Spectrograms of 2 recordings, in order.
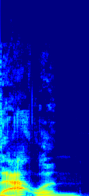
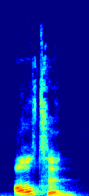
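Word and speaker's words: Altan: I thought it was Atlan. Alton. A-L-T-A-N.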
